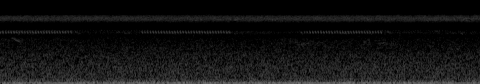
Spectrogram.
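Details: Crickets and other insects in a forest almost at the top of a mountain, recorded live with calm wind in the foliage and trees: a steady high insect hum, with high trilled bursts under a second long returning every one to two seconds over low wind rumble.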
